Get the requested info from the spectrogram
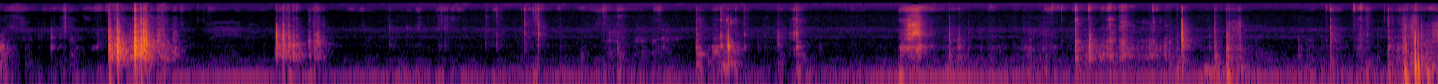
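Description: Scattered clicks, scrapes and rubs of phone chargers and cables being handled on a table, with the loudest knocks about a second in and near the nine-second mark. A faint steady low hum runs under most of it.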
